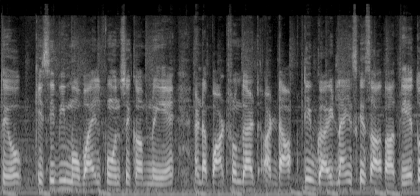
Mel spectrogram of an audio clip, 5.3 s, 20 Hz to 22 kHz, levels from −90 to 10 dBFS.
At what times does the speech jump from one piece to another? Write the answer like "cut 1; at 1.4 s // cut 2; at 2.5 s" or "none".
none

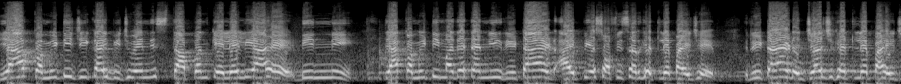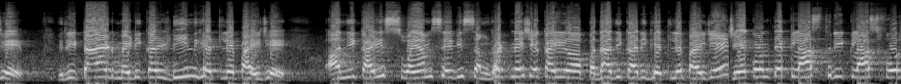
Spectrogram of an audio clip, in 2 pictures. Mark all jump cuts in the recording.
cut 1; at 16.3 s

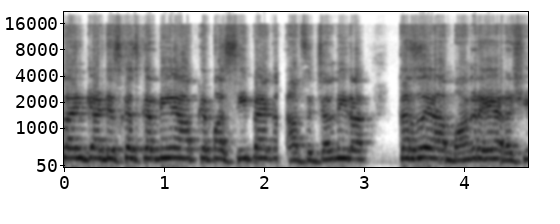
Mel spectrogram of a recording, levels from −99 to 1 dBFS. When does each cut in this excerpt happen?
cut 1; at 2.1 s

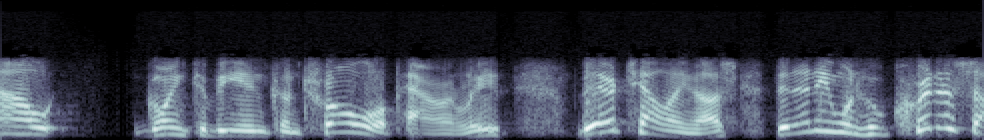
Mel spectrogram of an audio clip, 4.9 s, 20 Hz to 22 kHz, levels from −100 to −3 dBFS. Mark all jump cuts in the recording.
cut 1; at 2.6 s

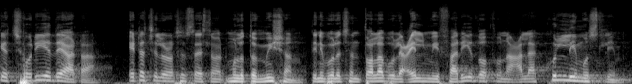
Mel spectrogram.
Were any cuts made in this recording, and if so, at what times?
cut 1; at 1.1 s // cut 2; at 2.2 s // cut 3; at 3.0 s

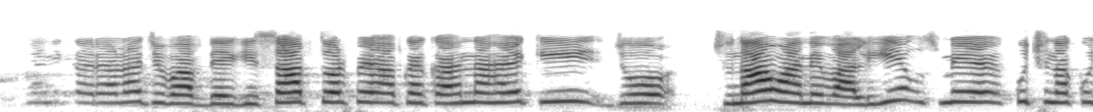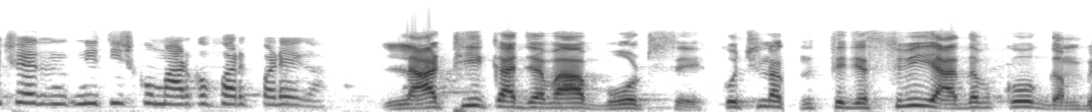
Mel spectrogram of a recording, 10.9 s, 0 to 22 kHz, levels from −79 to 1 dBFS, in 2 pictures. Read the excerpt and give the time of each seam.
cut 1; at 9.4 s

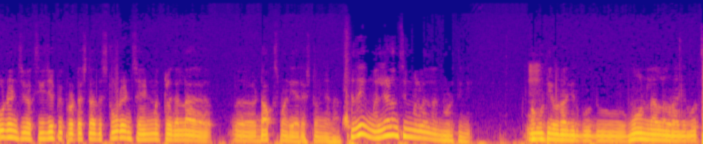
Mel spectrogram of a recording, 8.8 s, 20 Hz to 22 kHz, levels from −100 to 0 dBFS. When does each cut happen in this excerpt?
cut 1; at 4.3 s

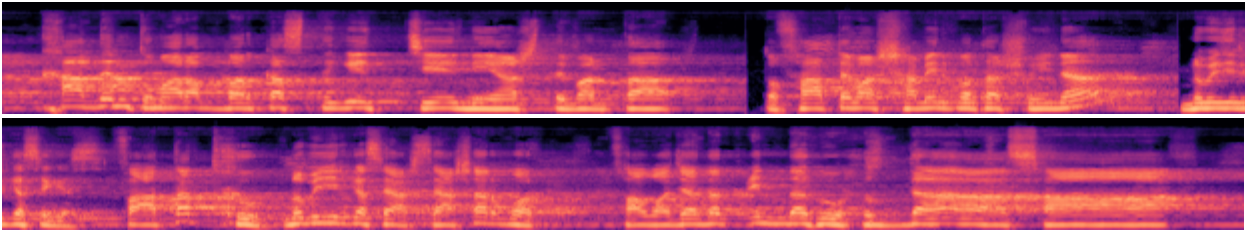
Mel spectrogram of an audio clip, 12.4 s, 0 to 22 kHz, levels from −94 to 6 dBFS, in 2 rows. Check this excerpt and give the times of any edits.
cut 1; at 3.9 s // cut 2; at 5.7 s

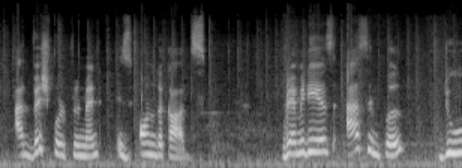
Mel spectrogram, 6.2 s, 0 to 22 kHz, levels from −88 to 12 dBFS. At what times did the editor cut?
none

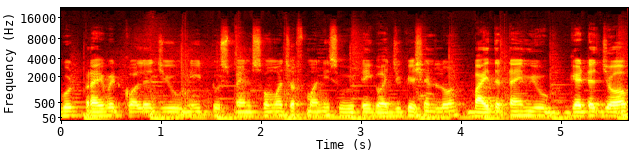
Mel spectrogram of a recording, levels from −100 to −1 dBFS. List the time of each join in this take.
cut 1; at 4.0 s

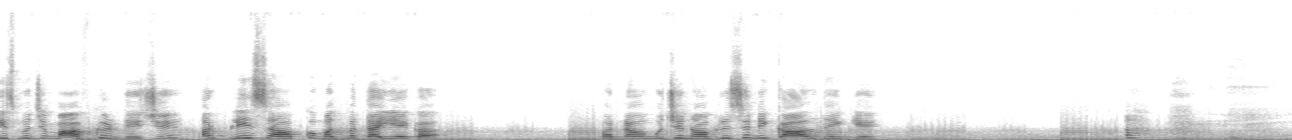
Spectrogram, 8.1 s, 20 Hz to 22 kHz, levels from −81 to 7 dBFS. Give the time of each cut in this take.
none

